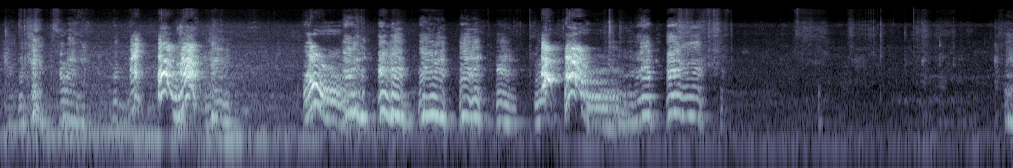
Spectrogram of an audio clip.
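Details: Puppies playing in a tight area, running and jumping, give a quick run of high, yappy barks in dense bursts, several overlapping, for about seven seconds before it falls quiet.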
